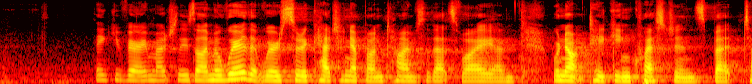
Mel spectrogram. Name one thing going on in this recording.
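A young woman speaks with animation into a microphone in a large hall.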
